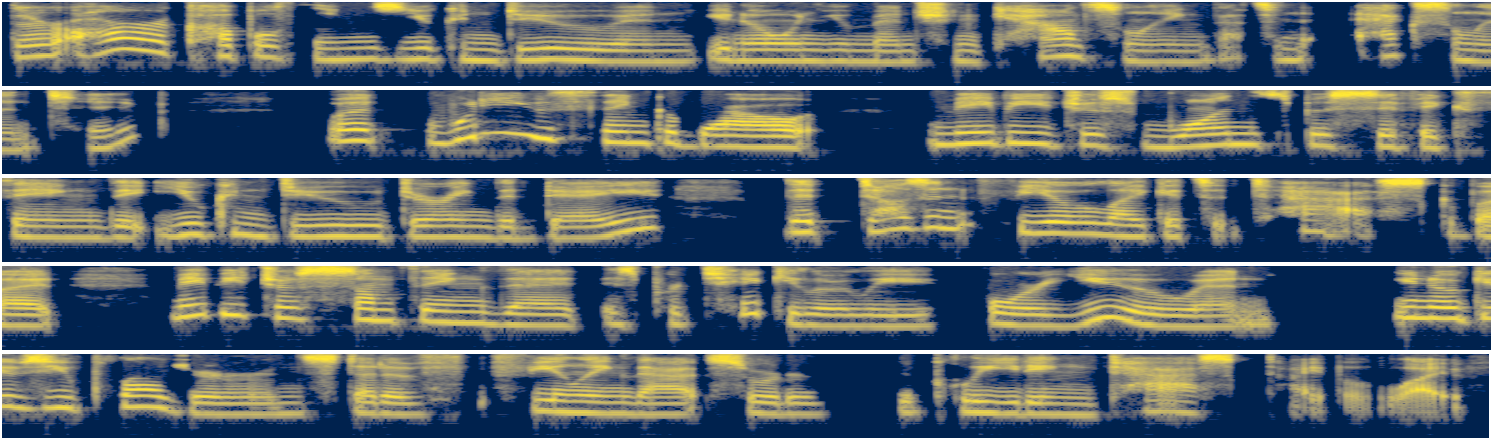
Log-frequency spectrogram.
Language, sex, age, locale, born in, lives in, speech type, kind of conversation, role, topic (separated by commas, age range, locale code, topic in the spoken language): English, female, 25-29, en-US, United States, United States, conversation, advice, advisor, How can I add variety and energy to my daily routine?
